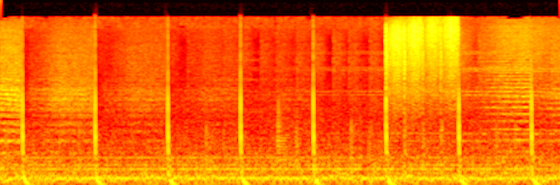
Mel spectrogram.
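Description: Background electronic music: a kick drum beating just under twice a second over a sustained low bass drone, with a short hissing sweep about three seconds in.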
